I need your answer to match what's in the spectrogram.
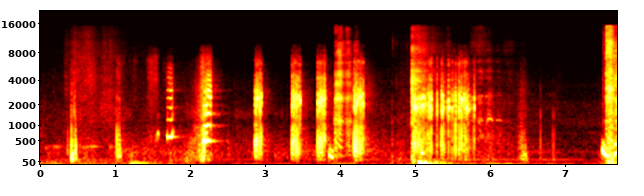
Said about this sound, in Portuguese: É um, é, um, é um peido que nós temos que analisar que isso pode ser um, um novo tipo de peido.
